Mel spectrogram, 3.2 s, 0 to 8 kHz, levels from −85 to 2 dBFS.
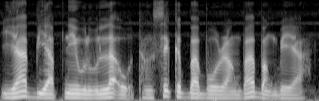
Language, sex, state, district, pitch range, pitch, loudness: Garo, male, Meghalaya, South Garo Hills, 105-125 Hz, 115 Hz, -16 LUFS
